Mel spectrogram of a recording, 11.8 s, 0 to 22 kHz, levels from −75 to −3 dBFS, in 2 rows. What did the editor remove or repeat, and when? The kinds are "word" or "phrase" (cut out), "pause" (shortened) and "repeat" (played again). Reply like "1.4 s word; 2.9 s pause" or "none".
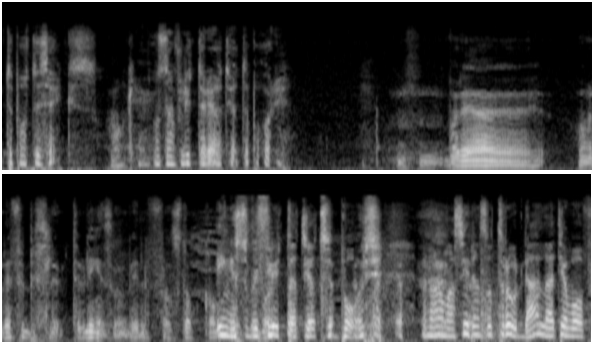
none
